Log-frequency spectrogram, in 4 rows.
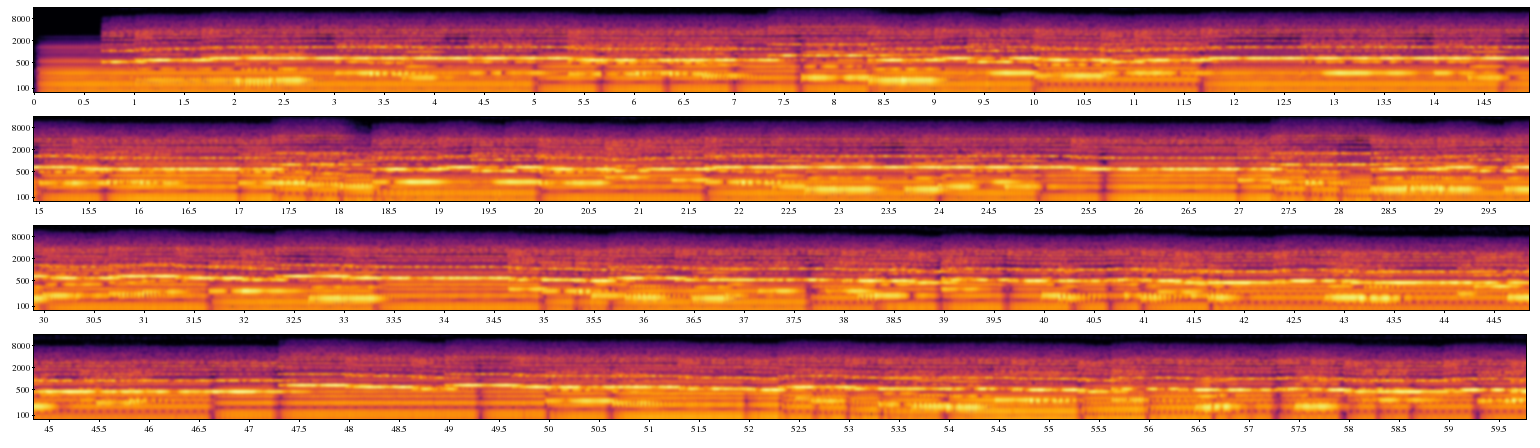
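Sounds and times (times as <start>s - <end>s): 
traditional Yemen song played by MIDI string quartet: 0.0s - 59.7s.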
